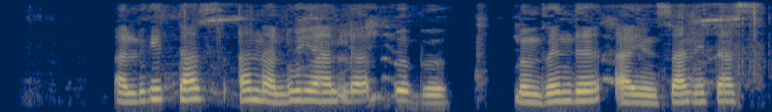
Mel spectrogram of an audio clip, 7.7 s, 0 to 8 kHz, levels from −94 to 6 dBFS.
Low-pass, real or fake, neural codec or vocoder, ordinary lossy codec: 7.2 kHz; fake; vocoder, 22.05 kHz, 80 mel bands, Vocos; Opus, 64 kbps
